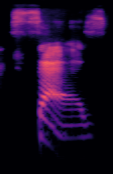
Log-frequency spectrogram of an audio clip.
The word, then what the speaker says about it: says: we have it in says says not says please it is not says it is says s-a-y-s is pronounced says and then we have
